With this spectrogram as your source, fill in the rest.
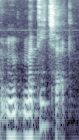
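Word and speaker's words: Matichak: I heard Judy Greer pronounce it as Maticek.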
